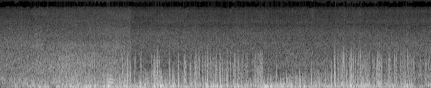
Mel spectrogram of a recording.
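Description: Wind buffeting the microphone: a gusty low rumble that grows rougher and more irregular about three seconds in.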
